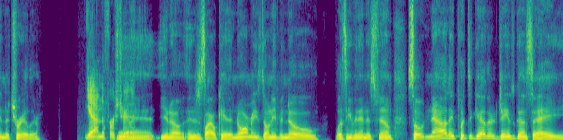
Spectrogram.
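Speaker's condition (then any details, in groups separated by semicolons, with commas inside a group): No condition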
